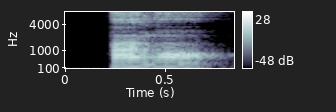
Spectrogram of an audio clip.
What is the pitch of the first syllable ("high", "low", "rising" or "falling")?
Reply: high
